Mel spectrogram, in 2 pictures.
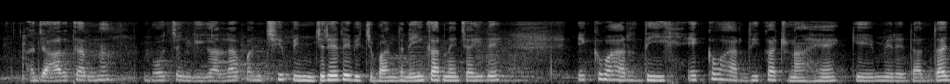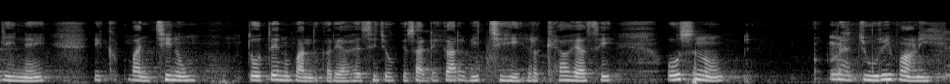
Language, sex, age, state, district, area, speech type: Punjabi, female, 60+, Punjab, Ludhiana, urban, spontaneous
